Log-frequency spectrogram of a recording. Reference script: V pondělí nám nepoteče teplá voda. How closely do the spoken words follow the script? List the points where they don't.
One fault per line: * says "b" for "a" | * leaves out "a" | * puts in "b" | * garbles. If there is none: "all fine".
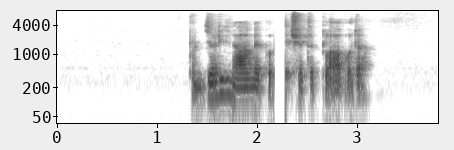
all fine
